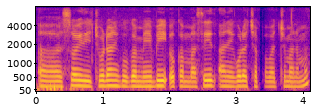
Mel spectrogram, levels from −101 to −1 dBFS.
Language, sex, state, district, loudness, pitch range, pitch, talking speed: Telugu, female, Andhra Pradesh, Annamaya, -16 LUFS, 175-190 Hz, 180 Hz, 160 wpm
